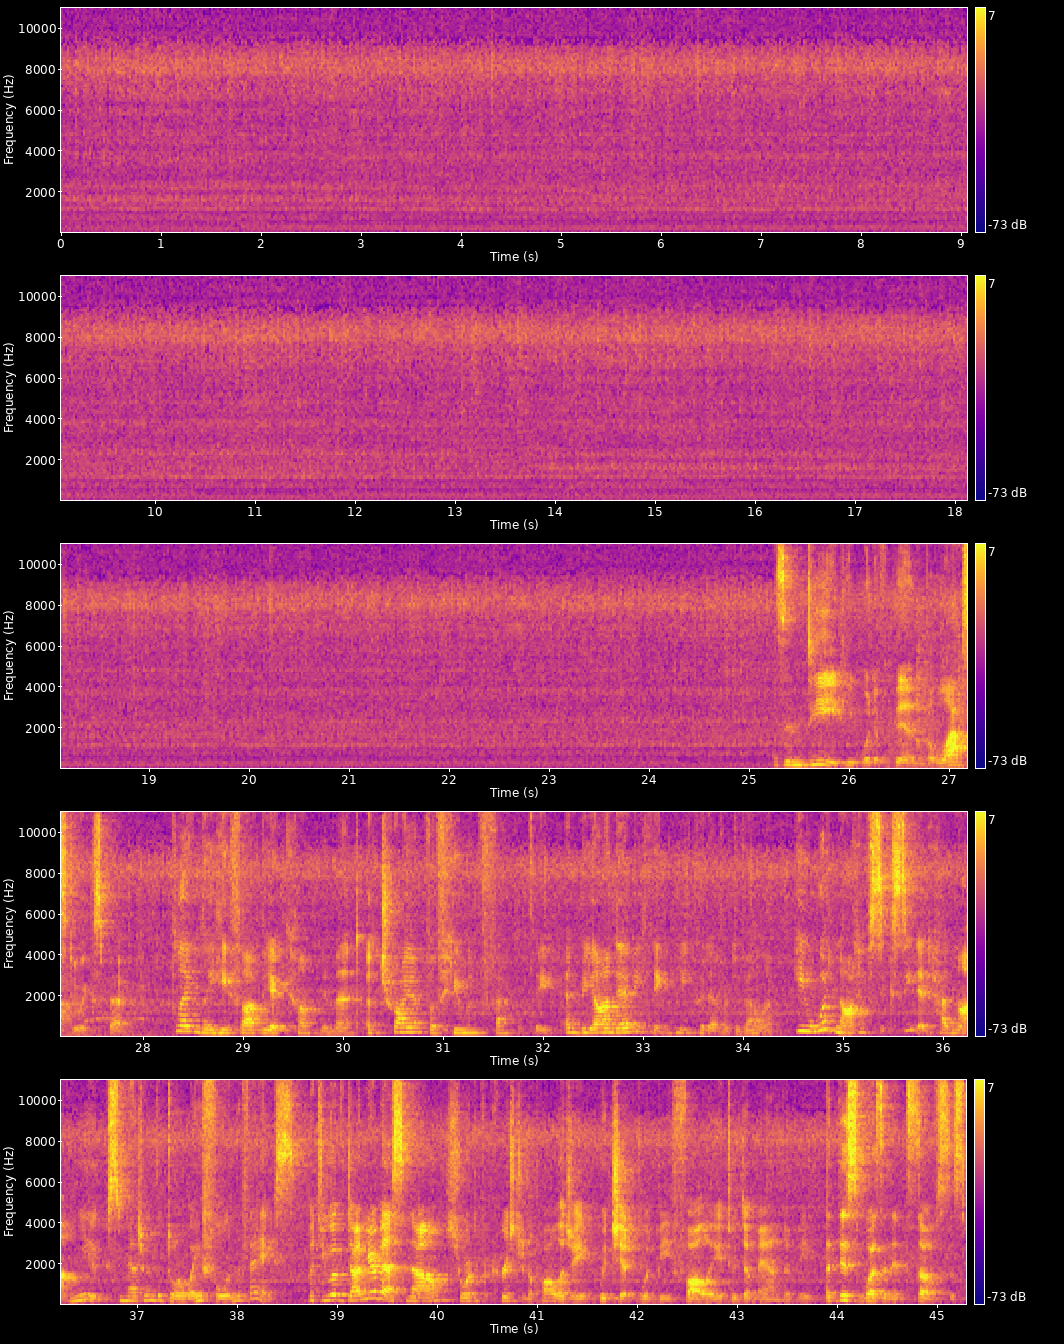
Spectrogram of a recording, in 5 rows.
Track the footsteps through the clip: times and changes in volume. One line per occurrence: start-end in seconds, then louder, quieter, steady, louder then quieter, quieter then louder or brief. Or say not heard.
not heard.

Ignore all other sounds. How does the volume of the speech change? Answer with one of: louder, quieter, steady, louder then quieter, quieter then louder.
steady.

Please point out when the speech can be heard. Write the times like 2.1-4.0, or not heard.
25.2-45.2.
